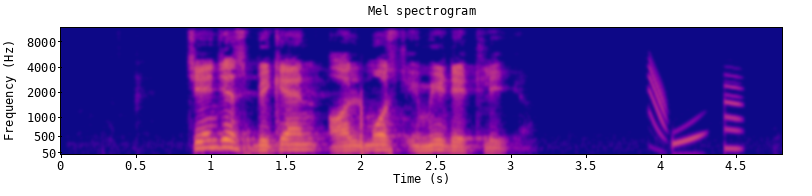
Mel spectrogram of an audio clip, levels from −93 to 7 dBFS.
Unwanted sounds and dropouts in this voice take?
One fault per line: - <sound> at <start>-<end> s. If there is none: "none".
- chirp at 3.9-4.6 s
